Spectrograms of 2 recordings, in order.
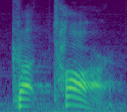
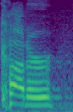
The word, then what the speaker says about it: Qatar: Our RT Arabic correspondent Ahmed Al-Hazim said the correct pronunciation is Qatar. Qatar, not cutter, not Qatar, but Qatar. Accent syllable as in cutting the tar.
